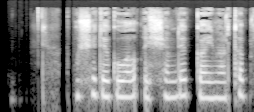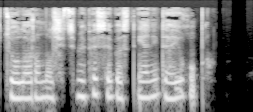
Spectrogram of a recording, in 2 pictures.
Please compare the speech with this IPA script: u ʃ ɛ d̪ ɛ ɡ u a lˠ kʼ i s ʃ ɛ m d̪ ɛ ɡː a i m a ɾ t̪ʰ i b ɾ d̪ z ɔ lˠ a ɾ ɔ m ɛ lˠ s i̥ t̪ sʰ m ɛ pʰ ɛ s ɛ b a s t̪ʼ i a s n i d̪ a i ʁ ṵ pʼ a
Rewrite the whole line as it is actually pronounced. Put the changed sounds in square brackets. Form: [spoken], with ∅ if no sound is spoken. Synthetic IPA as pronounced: u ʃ ɛ d̪ ɛ ɡ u a lˠ [qʼ] i s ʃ ɛ m d̪ ɛ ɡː a i m a ɾ t̪ʰ [a] b ɾ d̪ z ɔ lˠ a ɾ ɔ m ɛ lˠ [ʃ] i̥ t̪ sʰ m ɛ pʰ ɛ s ɛ b a s t̪ʼ i a [∅] n i d̪ a i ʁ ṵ pʼ a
